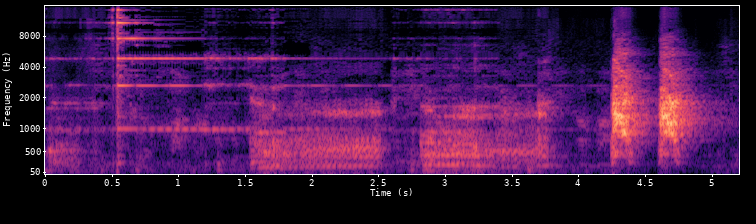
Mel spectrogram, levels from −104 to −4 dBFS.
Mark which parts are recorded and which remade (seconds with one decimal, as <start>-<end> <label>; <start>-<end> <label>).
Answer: 0.0-0.5 remade; 0.5-1.2 recorded; 1.2-1.8 remade; 1.8-2.6 recorded; 2.6-3.4 remade; 3.4-5.2 recorded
